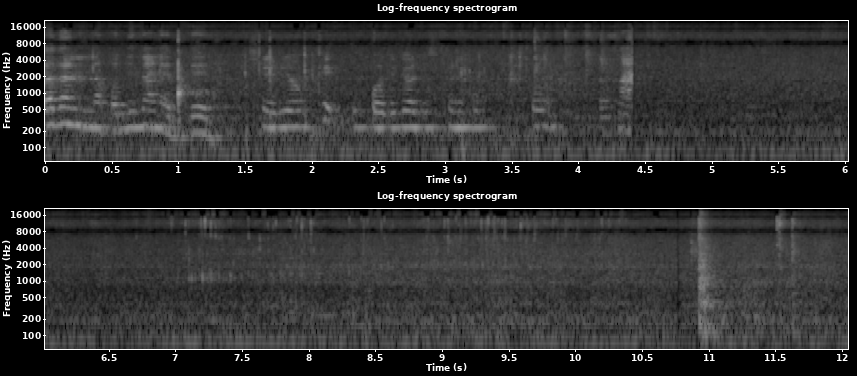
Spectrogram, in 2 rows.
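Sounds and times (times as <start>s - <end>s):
milk bubbling in a pan: 6.5s - 10.8s.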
